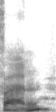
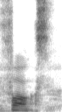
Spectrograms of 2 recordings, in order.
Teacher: উপরের দাঁত এবং নিচের ঠোঁট একসাথে করে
